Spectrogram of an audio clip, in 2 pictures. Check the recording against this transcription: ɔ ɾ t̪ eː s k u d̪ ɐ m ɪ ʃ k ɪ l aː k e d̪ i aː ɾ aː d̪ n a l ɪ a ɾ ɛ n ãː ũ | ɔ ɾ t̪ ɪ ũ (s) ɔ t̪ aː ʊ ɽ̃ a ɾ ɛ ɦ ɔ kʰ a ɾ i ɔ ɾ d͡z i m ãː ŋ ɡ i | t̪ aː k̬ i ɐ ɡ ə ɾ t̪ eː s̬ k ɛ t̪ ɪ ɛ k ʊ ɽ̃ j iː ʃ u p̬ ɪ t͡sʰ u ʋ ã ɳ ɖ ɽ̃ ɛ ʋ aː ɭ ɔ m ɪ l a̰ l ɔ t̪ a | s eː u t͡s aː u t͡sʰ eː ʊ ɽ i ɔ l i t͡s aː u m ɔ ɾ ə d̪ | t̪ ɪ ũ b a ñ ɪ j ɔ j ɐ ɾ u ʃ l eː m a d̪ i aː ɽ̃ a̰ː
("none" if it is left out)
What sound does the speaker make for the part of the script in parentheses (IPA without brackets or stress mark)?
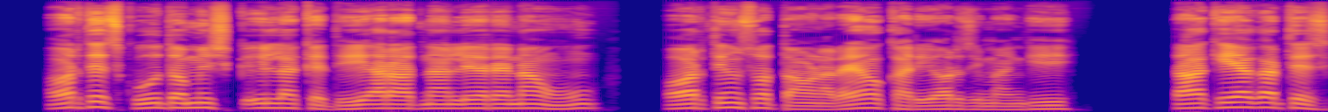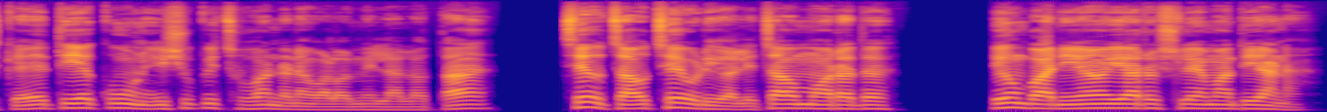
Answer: s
